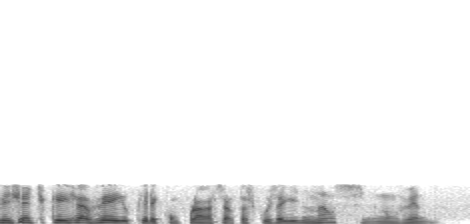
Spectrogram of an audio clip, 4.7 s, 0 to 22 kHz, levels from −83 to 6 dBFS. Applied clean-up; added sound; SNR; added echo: neural mask model Resemble Enhance denoiser.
